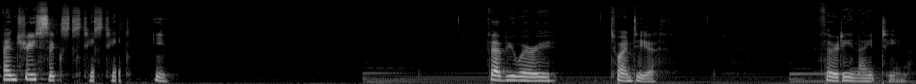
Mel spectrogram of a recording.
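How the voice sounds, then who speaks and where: A woman playing a calm, earnest starship AI in an audio drama, with measured, formal and deliberate phrasing. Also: fairly low pitch, over loud music. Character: calm, earnest female starship AI caring for passengers.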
